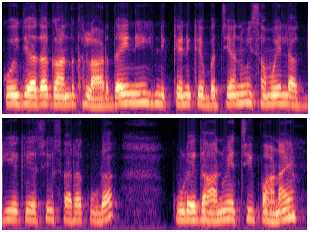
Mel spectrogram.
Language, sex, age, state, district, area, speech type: Punjabi, female, 60+, Punjab, Jalandhar, urban, spontaneous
